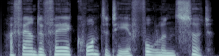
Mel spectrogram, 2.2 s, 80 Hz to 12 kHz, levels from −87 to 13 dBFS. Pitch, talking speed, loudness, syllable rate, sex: 165 Hz, 220 wpm, -15 LUFS, 5.4 syllables/s, male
